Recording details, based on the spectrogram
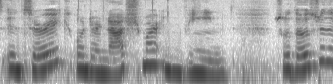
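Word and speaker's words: Wien: we're going to talk about the one in bean bean right here is actually an English pronounced Vienna it's a capital Austria there Nash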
